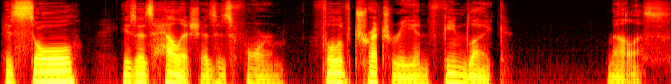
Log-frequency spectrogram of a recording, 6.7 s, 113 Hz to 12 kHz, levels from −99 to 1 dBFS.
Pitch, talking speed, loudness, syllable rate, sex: 90 Hz, 135 wpm, -21 LUFS, 3.9 syllables/s, male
